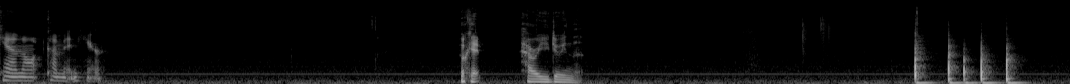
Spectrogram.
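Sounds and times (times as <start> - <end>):
speech: 0.0 - 1.2, 4.6 - 5.9
knocking on a door: 9.1 - 10.4.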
